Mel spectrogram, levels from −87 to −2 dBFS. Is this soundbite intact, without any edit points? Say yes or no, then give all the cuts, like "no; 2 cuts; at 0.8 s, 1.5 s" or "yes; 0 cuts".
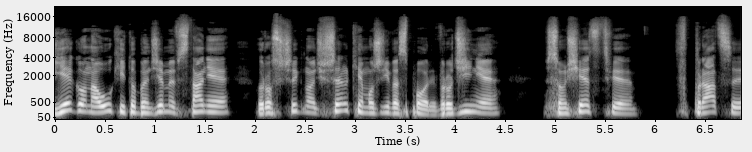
yes; 0 cuts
